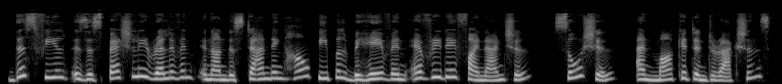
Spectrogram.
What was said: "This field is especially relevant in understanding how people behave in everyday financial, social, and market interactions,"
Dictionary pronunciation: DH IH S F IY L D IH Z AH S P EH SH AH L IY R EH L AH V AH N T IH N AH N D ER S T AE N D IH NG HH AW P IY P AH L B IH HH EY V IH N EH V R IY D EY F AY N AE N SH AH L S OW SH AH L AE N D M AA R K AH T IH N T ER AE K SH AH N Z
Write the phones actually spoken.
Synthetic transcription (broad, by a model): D IH S F IY L D IH Z AH S P EH SH AH L IY R EH L AH V AH N T IH N AH N D ER S T AE N D IH NG HH AW P IY P AH L B IH HH EY V IH N EH V R IY D EY F AY N AE N SH AH L S OW SH AH L AE N D M AA R K AH T IH N T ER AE K SH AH N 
